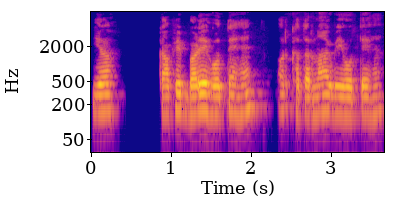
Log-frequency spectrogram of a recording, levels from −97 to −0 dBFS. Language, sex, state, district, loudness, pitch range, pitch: Hindi, male, Jharkhand, Jamtara, -20 LUFS, 140-155 Hz, 150 Hz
